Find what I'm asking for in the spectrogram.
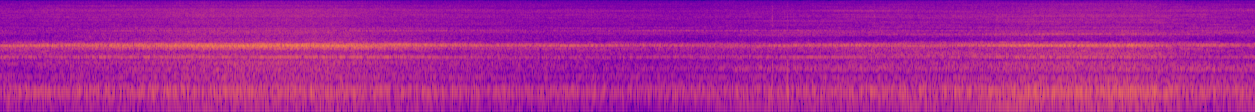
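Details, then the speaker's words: Vintage electric motor (Dumore grinder or Westinghouse machine tool motor) with potential relay start, bench test: steady hum with faint gritty roughness and slight whistle from tired, worn bearings; otherwise quiet. "Bearings sound like they're a little tired."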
